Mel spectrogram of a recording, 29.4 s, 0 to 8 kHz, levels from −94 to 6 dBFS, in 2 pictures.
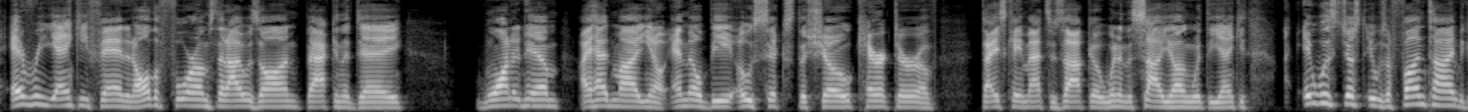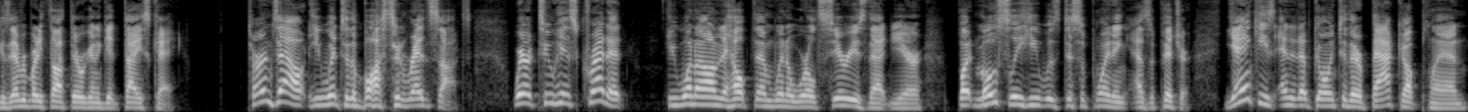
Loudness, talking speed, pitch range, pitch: -19 LUFS, 200 wpm, 145-190 Hz, 160 Hz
